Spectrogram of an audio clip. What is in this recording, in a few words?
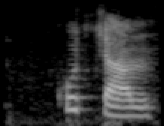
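"кутян", Komi, female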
